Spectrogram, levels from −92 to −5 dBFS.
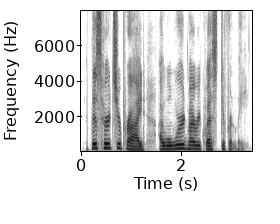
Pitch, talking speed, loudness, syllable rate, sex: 195 Hz, 190 wpm, -17 LUFS, 5.5 syllables/s, female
